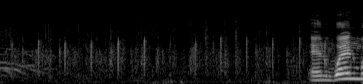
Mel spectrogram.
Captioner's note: cheers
